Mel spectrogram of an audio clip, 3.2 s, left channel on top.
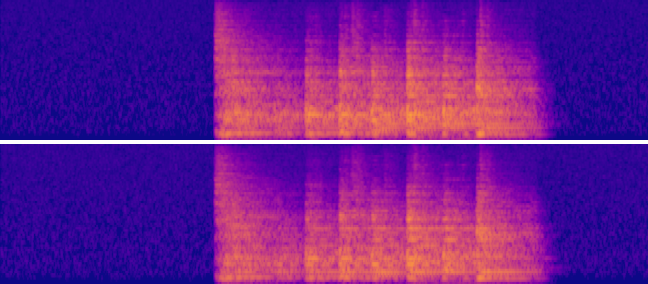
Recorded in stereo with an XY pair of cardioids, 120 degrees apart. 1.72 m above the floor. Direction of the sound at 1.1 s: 30° left.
